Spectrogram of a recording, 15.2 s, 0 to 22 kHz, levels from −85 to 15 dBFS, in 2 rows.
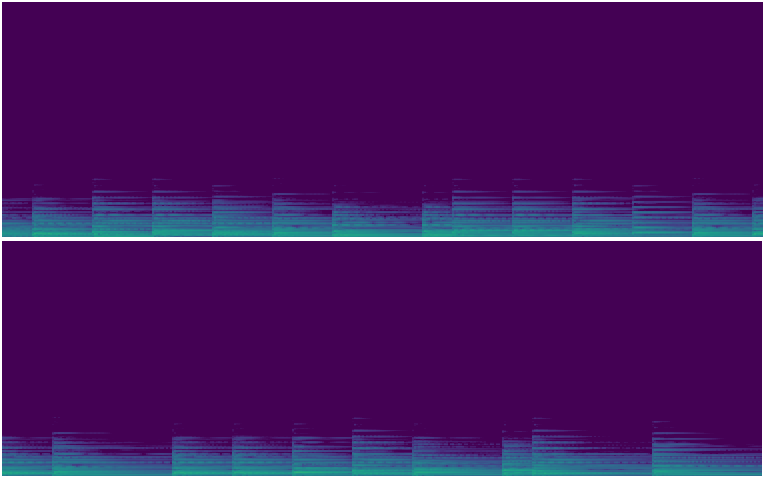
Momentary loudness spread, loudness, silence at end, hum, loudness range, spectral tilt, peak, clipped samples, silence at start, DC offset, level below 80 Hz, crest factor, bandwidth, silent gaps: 8 LU; -31 LUFS; 0 s; none; 2 LU; -7 dB/octave; -16 dBFS; under 0.1%; 0 s; under 0.1%; -64 dBFS; 14 dB; 4.5 kHz; none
